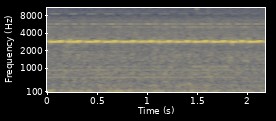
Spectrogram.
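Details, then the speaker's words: PECVD tool chamber pump-down through the roughing line: a steady high-pitched alarm tone over a faint low hum; the chamber failed to pump down, probably because the door did not seal and needed holding down. "and if it alarms, you can silence the alarm and investigate the problem."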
